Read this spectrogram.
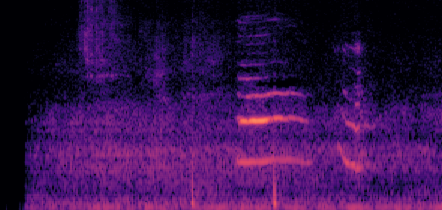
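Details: A kitten, one of three young cats at a grandmother's house that sit beside people on the porch, gives a high, thin meow that holds steady, then a shorter falling mew.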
